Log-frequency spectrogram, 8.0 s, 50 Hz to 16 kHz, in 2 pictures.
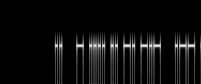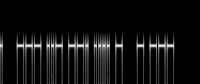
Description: Morse code, heard as a keyed tone, about 28 wpm, 700 Hz. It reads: I THINK WE OUGHT TO
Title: Sets of 5 Words Encore 28wpm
